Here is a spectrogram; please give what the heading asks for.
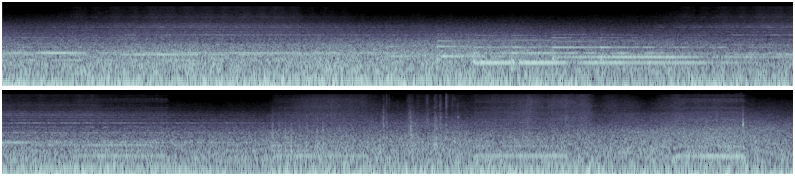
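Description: A steady, full roar of ocean waves washing onto shore fills the scene without pause, with faint sustained humming tones drifting underneath and no voices.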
